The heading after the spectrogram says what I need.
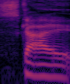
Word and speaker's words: Schuy: And yes, that is not Sky. It's S C Hu Y, which could also be pronounced school. But I that's how my name is spelled and it's always been pronounced.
